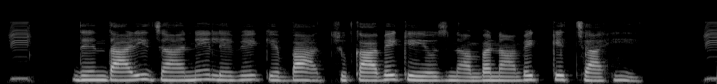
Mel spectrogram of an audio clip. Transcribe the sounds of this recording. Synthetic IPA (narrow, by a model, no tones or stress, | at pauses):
d̪ɪnd̪aːɾid͡ʒaːneleːʋekebaːd̪̚t͡ʃʊkaːʋekejoːd͡ʒnabənaːʋeket͡ʃaːɦi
